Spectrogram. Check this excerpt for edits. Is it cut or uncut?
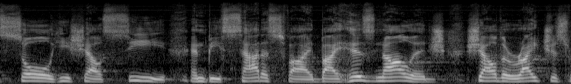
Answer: uncut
